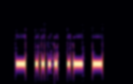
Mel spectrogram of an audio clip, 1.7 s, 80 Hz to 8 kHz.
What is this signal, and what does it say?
Morse code, heard as a keyed tone, about 30 wpm, 700 Hz. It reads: THAT
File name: 10-Chapter-10 30 WPM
